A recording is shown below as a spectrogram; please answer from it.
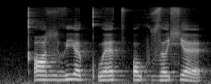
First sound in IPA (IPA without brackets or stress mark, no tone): kʼ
